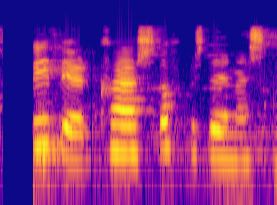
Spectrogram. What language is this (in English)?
Icelandic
